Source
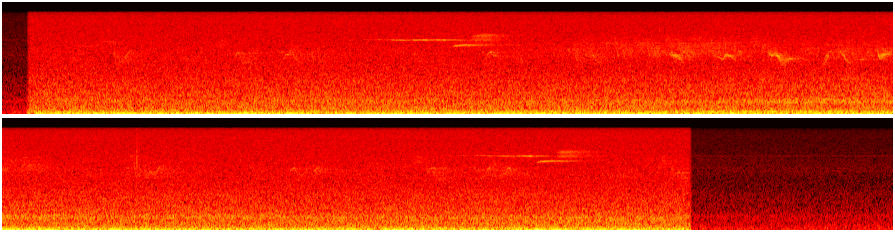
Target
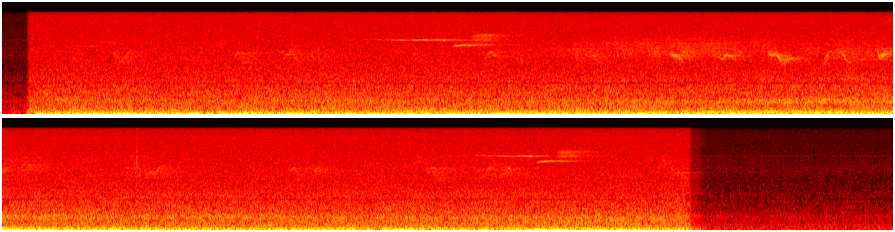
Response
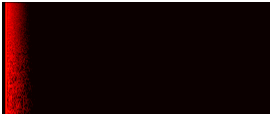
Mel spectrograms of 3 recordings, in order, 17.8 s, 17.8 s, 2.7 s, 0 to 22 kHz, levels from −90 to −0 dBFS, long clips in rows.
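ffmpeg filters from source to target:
-filter_complex "[0:a]bandreject=f=1100:w=27,asplit=2[s0][s1];[1:a]atrim=start_sample=2205,adelay=81[s2];[s1][s2]afir=irnorm=-1:irlink=0,volume=0.237[s3];[s0][s3]amix=inputs=2:normalize=0"

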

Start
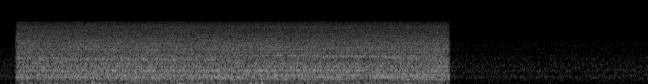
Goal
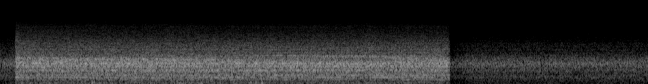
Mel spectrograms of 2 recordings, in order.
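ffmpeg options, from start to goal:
-af "highshelf=f=2700:g=-10.5,acompressor=threshold=0.00708:ratio=4,equalizer=f=1000:w=1.9:g=14,volume=2.51"

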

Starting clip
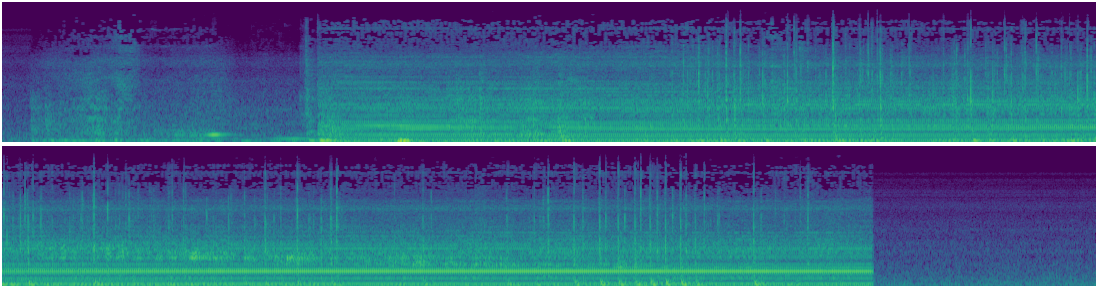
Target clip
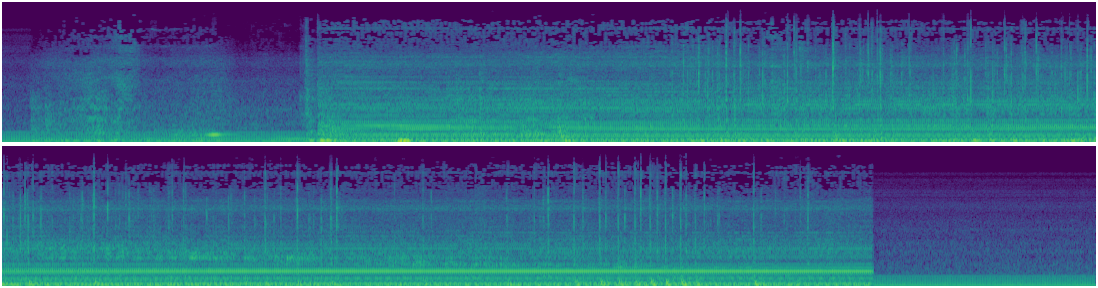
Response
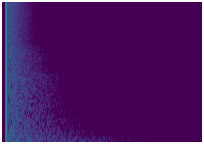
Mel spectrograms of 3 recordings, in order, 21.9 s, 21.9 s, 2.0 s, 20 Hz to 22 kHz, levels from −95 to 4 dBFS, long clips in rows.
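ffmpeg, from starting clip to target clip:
-filter_complex "[0:a]aeval=exprs='val(0)+0.0158*(sin(2*PI*60*n/s)+sin(2*PI*2*60*n/s)/2+sin(2*PI*3*60*n/s)/3+sin(2*PI*4*60*n/s)/4+sin(2*PI*5*60*n/s)/5)':c=same,acrossover=split=400|3000[s0][s1][s2];[s1]acompressor=threshold=0.02:ratio=6[s3];[s0][s3][s2]amix=inputs=3:normalize=0,volume=1.26"

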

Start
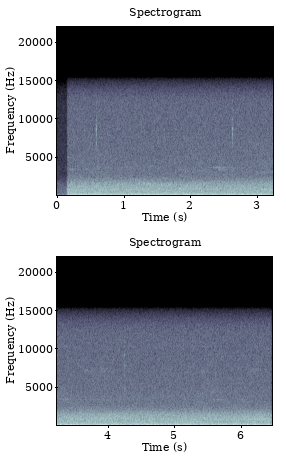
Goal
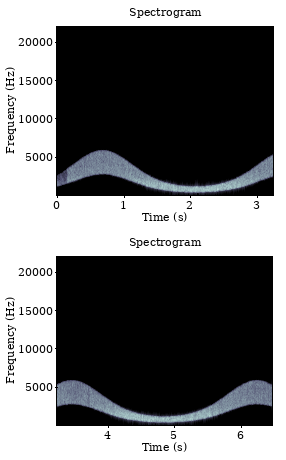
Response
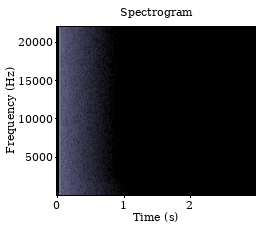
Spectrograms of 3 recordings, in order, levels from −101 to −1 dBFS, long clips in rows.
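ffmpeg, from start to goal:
-filter_complex "[0:a]aphaser=in_gain=1:out_gain=1:delay=4.8:decay=0.43:speed=0.57:type=triangular,dynaudnorm=f=140:g=11:m=6.31,highshelf=f=3900:g=11.5,volume=8.91,asoftclip=hard,volume=0.112,acontrast=69,asplit=2[s0][s1];[1:a]atrim=start_sample=2205,asetrate=66150,aresample=44100[s2];[s1][s2]afir=irnorm=-1:irlink=0,volume=1.26[s3];[s0][s3]amix=inputs=2:normalize=0,flanger=delay=2.8:depth=5.7:regen=-18:speed=1.6:shape=sinusoidal,aemphasis=mode=reproduction:type=75kf,afftfilt=real='re*between(b*sr/1024,750*pow(4100/750,0.5+0.5*sin(2*PI*0.36*pts/sr))/1.41,750*pow(4100/750,0.5+0.5*sin(2*PI*0.36*pts/sr))*1.41)':imag='im*between(b*sr/1024,750*pow(4100/750,0.5+0.5*sin(2*PI*0.36*pts/sr))/1.41,750*pow(4100/750,0.5+0.5*sin(2*PI*0.36*pts/sr))*1.41)':win_size=1024:overlap=0.75,volume=0.631"

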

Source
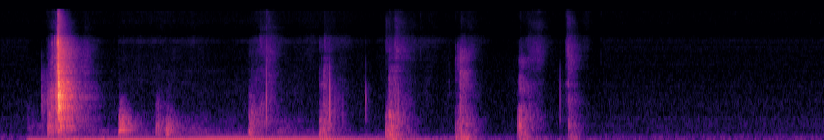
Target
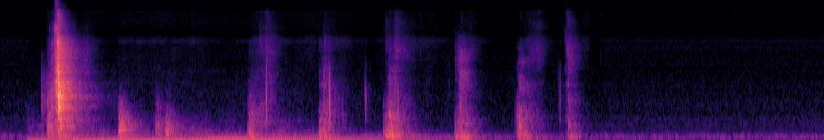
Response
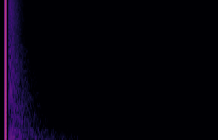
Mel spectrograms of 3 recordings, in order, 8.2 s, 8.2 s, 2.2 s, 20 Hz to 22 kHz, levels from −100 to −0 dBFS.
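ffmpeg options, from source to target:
-filter_complex "[0:a]equalizer=f=160:t=o:w=0.75:g=11.5,asplit=2[s0][s1];[s1]asetrate=66075,aresample=44100,atempo=0.66742,volume=0.224[s2];[s0][s2]amix=inputs=2:normalize=0,asplit=2[s3][s4];[1:a]atrim=start_sample=2205[s5];[s4][s5]afir=irnorm=-1:irlink=0,volume=2.37[s6];[s3][s6]amix=inputs=2:normalize=0,volume=0.355"

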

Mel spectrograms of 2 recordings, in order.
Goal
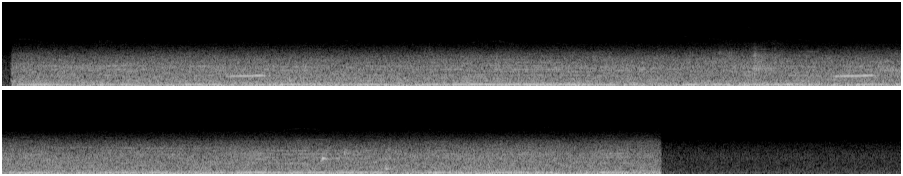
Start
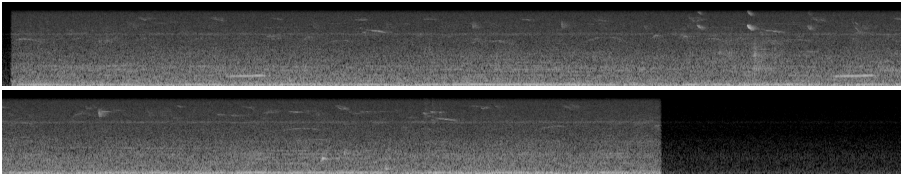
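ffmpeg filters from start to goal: -af "lowpass=f=1300:w=0.5412,lowpass=f=1300:w=1.3066,volume=1.68"

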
